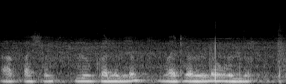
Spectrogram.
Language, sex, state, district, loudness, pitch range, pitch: Telugu, male, Andhra Pradesh, Visakhapatnam, -19 LUFS, 135-150 Hz, 140 Hz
